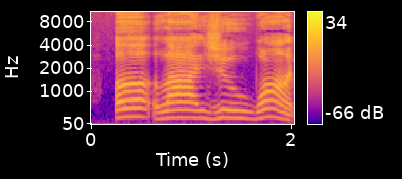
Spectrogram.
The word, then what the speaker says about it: Olajuwon: Girl, Olajuwon. It is 4 syllables.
